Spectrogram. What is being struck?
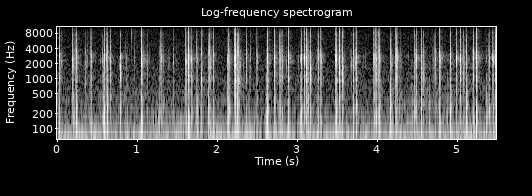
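Small plastic case.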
